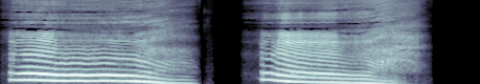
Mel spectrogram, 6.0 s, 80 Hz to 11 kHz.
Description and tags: Oh, excuse me!
Recorded with Zoom H2.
